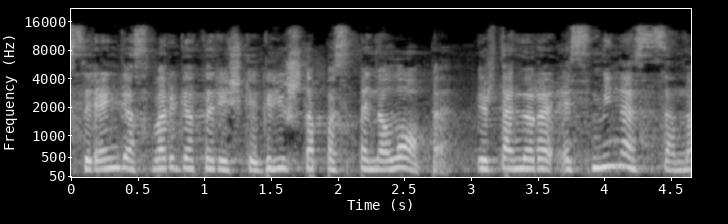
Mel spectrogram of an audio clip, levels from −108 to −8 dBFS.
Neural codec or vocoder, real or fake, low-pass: vocoder, 44.1 kHz, 128 mel bands, Pupu-Vocoder; fake; 14.4 kHz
